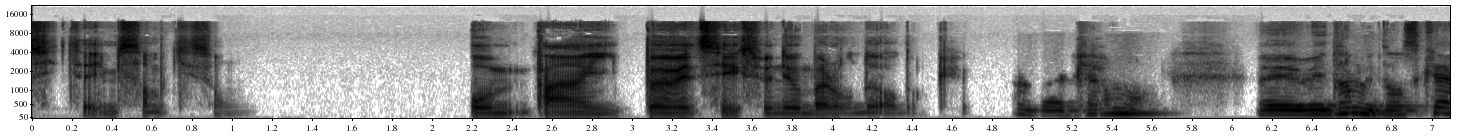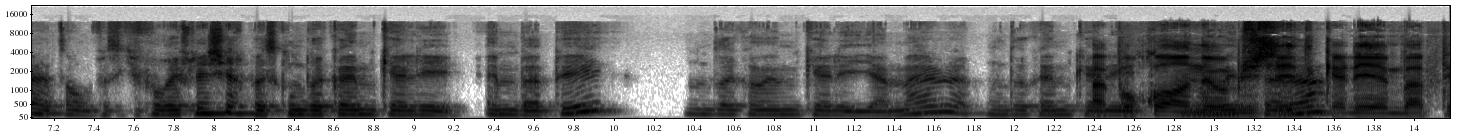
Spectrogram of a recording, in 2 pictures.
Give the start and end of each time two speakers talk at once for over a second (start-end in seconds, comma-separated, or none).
12.4-13.6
